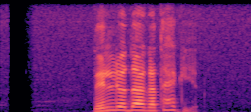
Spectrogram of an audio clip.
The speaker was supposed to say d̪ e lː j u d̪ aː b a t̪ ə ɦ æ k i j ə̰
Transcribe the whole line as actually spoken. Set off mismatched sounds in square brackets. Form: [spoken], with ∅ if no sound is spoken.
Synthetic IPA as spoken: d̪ e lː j [o] d̪ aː [ɡ] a t̪ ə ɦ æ k i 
